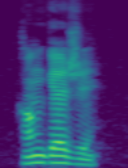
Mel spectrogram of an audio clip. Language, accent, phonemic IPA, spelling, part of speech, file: French, France, /ʁɑ̃.ɡa.ʒe/, rengager, verb, LL-Q150 (fra)-rengager.wav
- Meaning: to reengage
